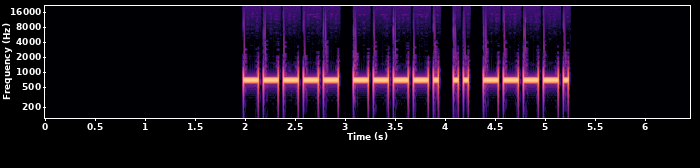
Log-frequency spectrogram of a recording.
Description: Morse code, heard as a keyed tone, about 23 wpm, 700 Hz. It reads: 09I9
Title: Speed-Racing - Four Letter-Number Combinations - 20wpm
